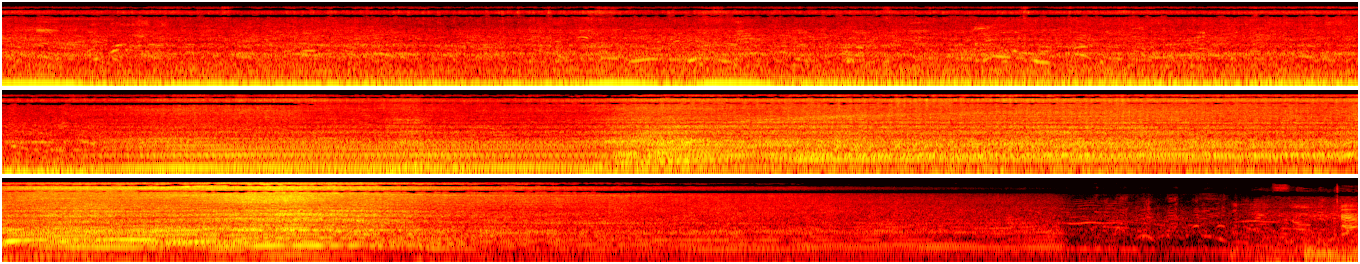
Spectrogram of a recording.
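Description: Big-rim donk drag cars' engines running hard in tyre smoke at the starting line, then revving up and launching. The engine note rises, holds, shifts again about three quarters of the way through, and fades as the cars pull away down the strip.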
